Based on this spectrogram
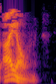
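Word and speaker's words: ion (αἰών): This word that we see as age in our Bibles in the Greek, I apologize, Mary, for my mispronunciation, is pronounced ion. It comes into English as A-I-O-N.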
